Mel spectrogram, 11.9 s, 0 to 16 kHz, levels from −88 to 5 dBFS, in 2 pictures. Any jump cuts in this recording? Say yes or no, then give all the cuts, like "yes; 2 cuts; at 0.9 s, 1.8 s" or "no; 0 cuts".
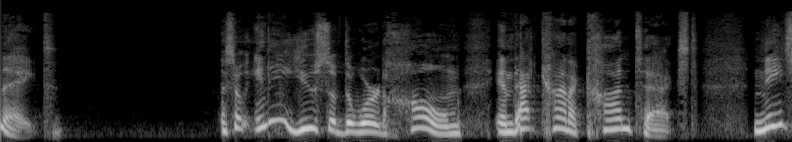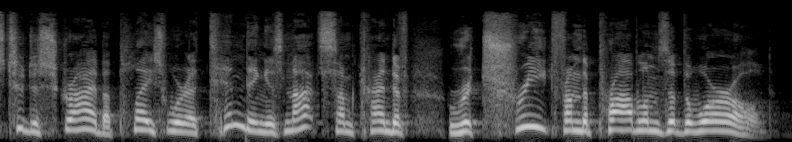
no; 0 cuts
